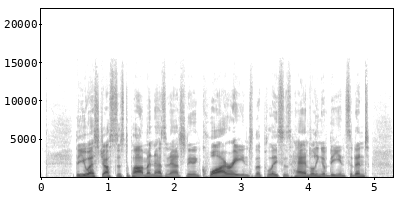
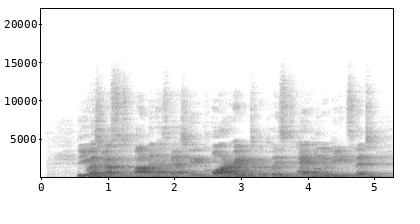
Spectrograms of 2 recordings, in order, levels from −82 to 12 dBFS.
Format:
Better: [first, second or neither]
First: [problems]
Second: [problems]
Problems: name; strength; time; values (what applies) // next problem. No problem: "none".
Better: first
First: none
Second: off-mic speech; far // room echo; strong; dies away in 1.2 s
